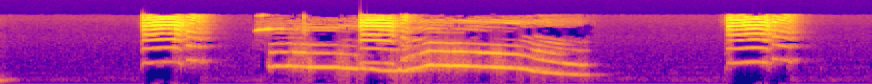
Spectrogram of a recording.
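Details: A one-year-old male Beagle Schnauzer mix howls, "singing", in a long wavering tone while squeaking a squeaky toy.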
